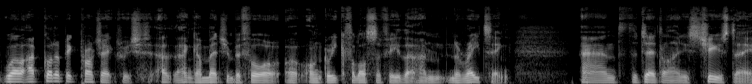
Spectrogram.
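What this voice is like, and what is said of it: Slightly rough voice. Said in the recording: “my voice is a little rough this evening ... it's just a little rough because I've spent the entire day, it feels, in my studio”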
